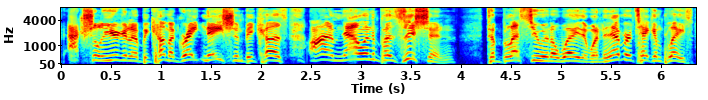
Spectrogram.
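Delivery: loud, high proclamation; preaching at full force. Real, not acted. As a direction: declare it over them.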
